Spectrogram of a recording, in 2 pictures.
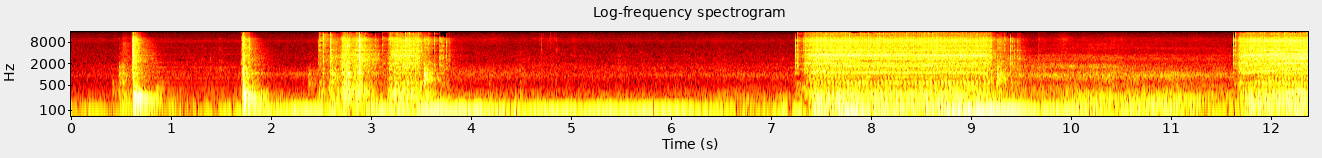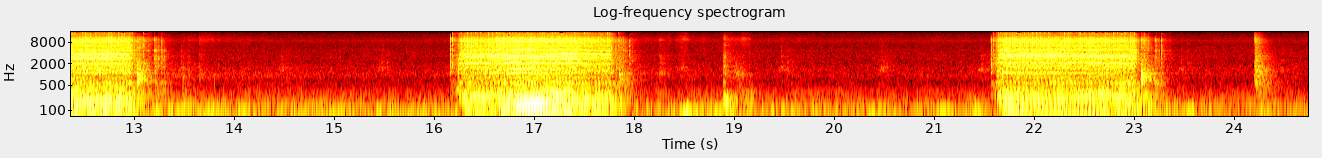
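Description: Sewing machine stitching a 5 cm sleeve hem on a blouse, four loud bursts of rapid mechanical whirring separated by quiet pauses with light handling clicks and rustles.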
